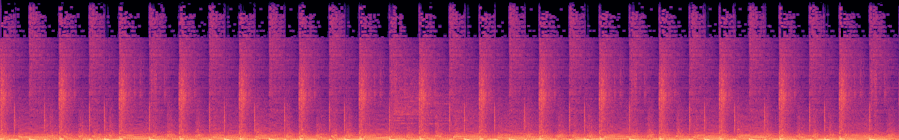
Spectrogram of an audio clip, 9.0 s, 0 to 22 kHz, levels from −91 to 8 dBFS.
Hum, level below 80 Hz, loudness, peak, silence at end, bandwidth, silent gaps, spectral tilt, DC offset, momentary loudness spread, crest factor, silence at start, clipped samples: none; -16 dBFS; -12 LUFS; 0 dBFS; 0 s; over 20 kHz; none; -5.5 dB/octave; 1%; 2 LU; 10 dB; 0 s; 0.6%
